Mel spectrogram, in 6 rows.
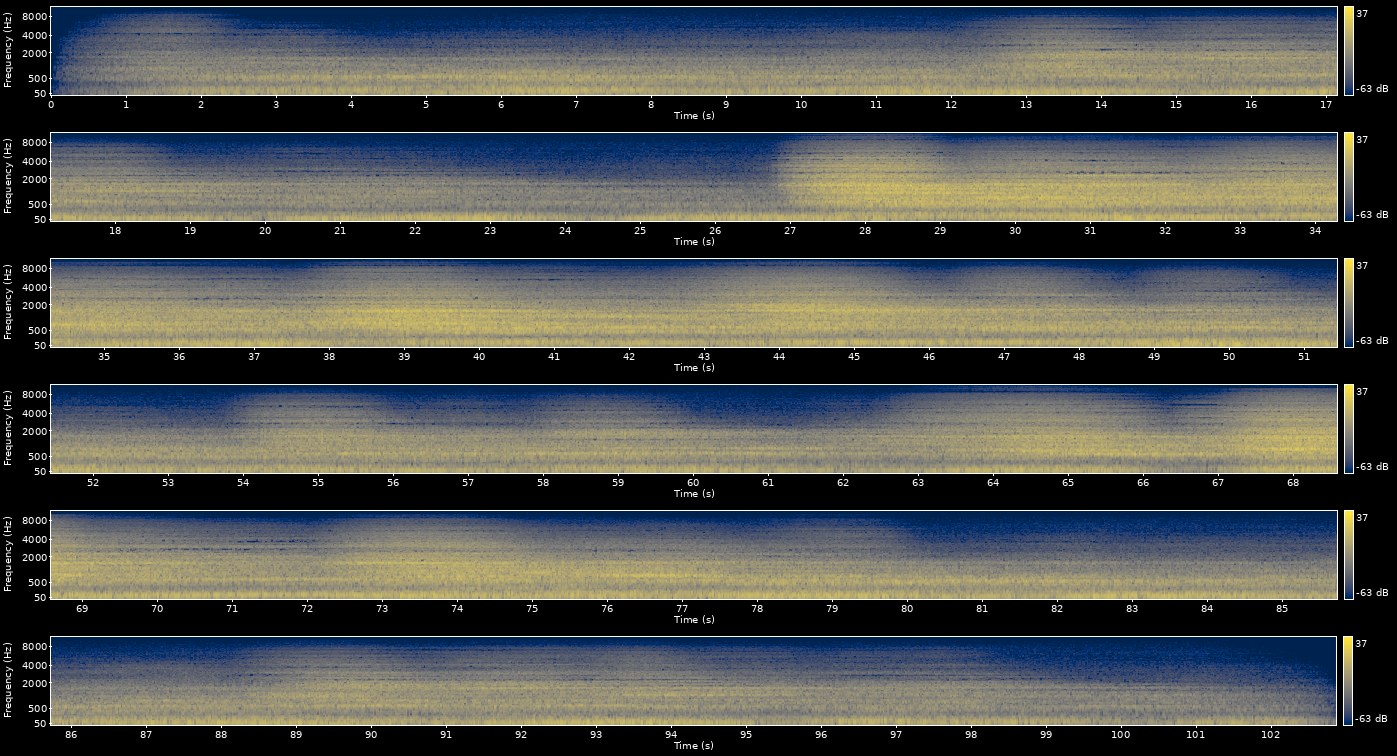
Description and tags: Eerie ambience
This started life as an acoustic guitar riff followed by some slide guitar and bass. The speed and pitch have been changed a couple of times, and the tempo has been messed with too - but none of these in an organised way. I then stretched the whole piece using the Paulstretch effect in Audacity (2.3.3) and selected this section of a much longer piece. A little bit of reverb has been added but not much.
It has quite an effective eerie atmosphere, with the slides adding a nice ghost-like effect. It has a more metallic sheen than I intended and sounds like something more from a videogame than something cinematic.
It would be interesting to see what you can make of it.
Ambience, Ambient, Atmosphere, Creepy, Eerie, Fantasy, Horror, Scary, Sound-Design, Soundscape, Spooky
